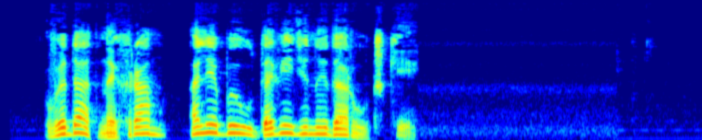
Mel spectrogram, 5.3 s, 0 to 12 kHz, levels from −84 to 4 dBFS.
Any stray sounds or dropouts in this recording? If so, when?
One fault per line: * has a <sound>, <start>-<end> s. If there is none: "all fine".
all fine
